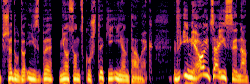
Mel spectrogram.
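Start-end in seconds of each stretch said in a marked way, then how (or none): 3.5-4.9 a raised, surprised exclamation; exclaiming. A narrator's reading. Zagłoba greets the servant back from the dead, surprised. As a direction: cry out in mock astonishment at the sight. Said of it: "zawołał pan Zagłoba".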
